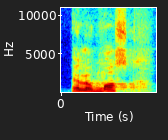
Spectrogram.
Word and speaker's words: Elon Musk: Elon Musk, así se pronuncia.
